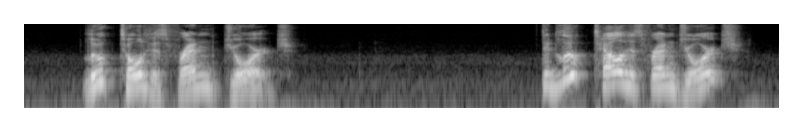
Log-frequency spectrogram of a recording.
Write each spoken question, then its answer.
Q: Did Luke tell his friend George?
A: He certainly did. Luke told his friend George.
